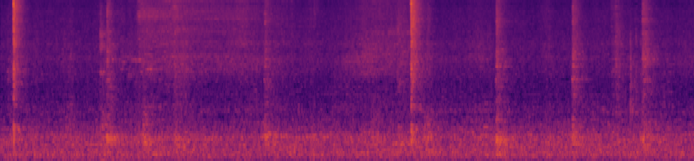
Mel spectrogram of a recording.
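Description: Plastic chess pieces set down with sharp knocks on a roll-up board on a table, the two loudest just after the start and about six seconds in, with several fainter knocks between, over steady room noise.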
